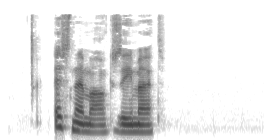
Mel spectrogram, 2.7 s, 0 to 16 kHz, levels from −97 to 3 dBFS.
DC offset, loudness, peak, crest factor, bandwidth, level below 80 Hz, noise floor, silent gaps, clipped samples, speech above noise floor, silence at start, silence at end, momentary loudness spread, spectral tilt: under 0.1%; -30 LUFS; -10 dBFS; 22 dB; 11.5 kHz; -86 dBFS; -85 dBFS; none; under 0.1%; 56 dB; 0.55 s; 1.05 s; 16 LU; -4.5 dB/octave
